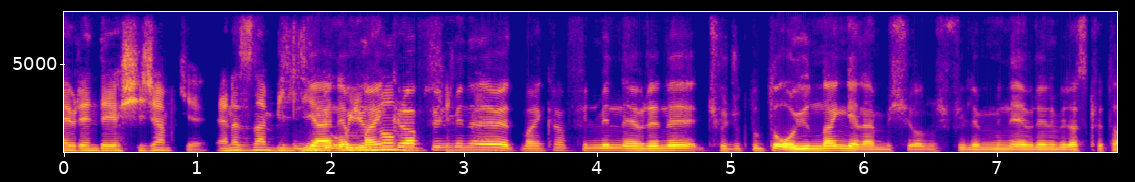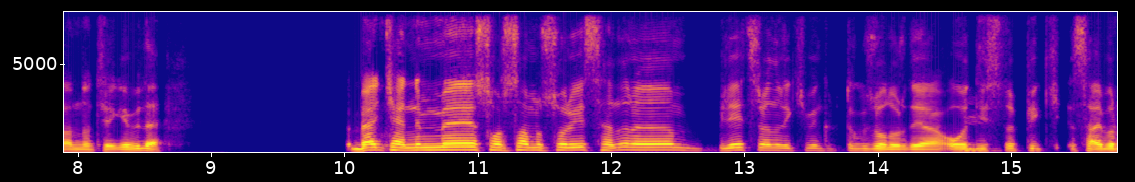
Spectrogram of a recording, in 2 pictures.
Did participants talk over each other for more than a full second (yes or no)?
yes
